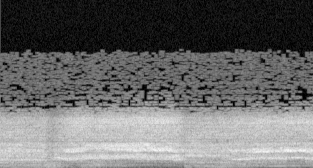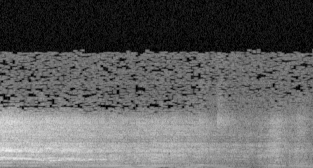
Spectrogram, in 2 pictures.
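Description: Film sound effect of a car's tyres screeching in a long skid, the squeal wavering up and down in pitch over a running engine, then fading away in the last couple of seconds.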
